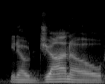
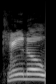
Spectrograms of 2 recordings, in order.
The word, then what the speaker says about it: Cano: And my dad's initials were CAO, Jono spelled CANO. So growing up in Nashville, everybody's like, Kano, when are you going to play some tennis? Right. So like, no one can pronounce it. Jono with a C, are you kidding? Right. Right? I mean, that's the Armenian pronunciation.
